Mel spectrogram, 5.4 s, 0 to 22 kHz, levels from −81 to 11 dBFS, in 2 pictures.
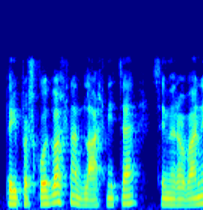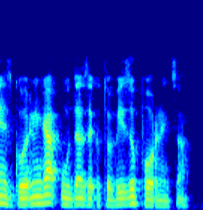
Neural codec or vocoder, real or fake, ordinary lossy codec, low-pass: codec, 16 kHz, 4 kbps, FunCodec, trained on LibriTTS, 50 frames a second; fake; AAC, 64 kbps; 7.2 kHz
